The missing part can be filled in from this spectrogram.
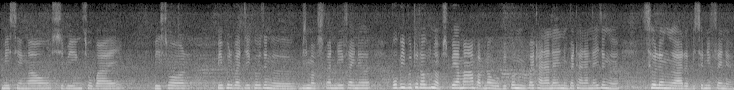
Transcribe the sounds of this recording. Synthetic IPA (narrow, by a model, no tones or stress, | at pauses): meseŋawsibiŋsɔbaj | bisɔɾ | b̥ipʰɯɾbadikʰɯwzɯŋɯbizmapspanipʰɾajnɯ | bɔbibɯtʰɔɾawbizmapspeamaːbap̚nawbikʰɔnumubajtʰananajnubajtʰananajzɯŋɯ | sɯlɯŋɯaɾɯbisɯɾnipʰɾajnɯ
